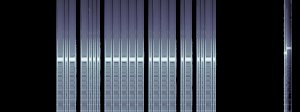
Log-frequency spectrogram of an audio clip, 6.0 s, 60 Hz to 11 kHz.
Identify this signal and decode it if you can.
Morse code, heard as a keyed tone, about 30 wpm, 700 Hz. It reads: KB0JAF
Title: USA Call Signs 30wpm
